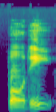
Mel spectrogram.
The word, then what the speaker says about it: Bode: I was pronouncing it Bode. And then I went onto the wiki and saw it was pronounced body. And I was thinking, that's not right. That's not how you spell body.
